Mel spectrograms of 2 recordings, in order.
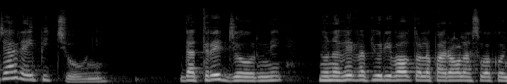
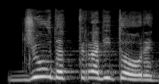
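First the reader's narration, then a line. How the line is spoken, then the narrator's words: Shouted. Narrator (Italian): gridai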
